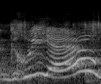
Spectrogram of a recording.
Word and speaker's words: Gruyère: her souffle with great gruyere which you want to pronounce the frenchiest way possible to get all the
